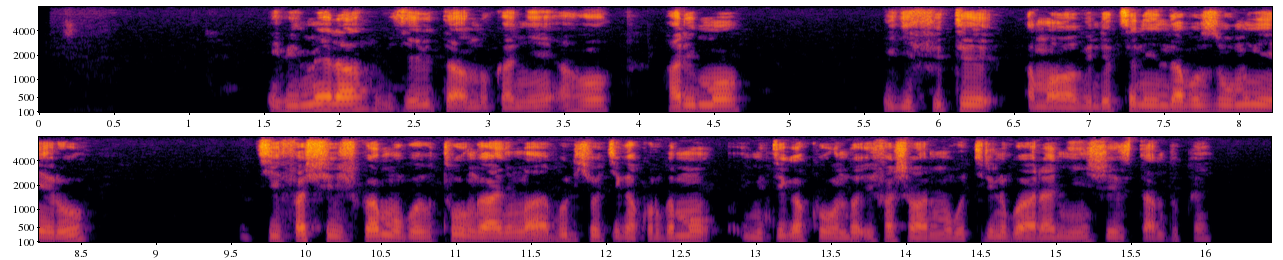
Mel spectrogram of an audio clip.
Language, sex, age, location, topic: Kinyarwanda, male, 25-35, Huye, health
